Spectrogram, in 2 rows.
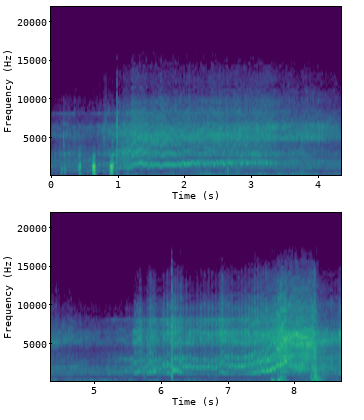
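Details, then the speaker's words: Kyosho Outlaw Rampage Pro RC truck, 3660 2750kv motor, 32dp module 0.8 gearing: faint high whine rising and falling with throttle over tyre scrub, still present but much reduced from before. "Alors, on a toujours un peu, ouais, le sifflement, hein, mais c'est vraiment beaucoup moins qu'avant."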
